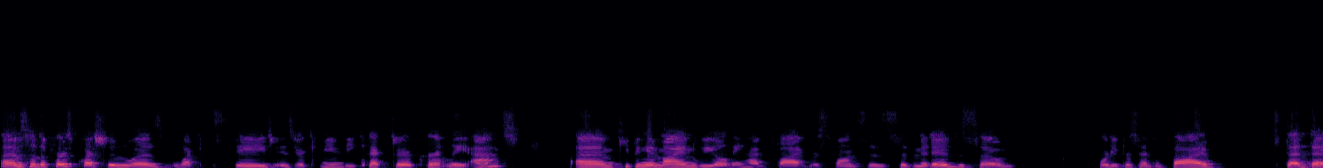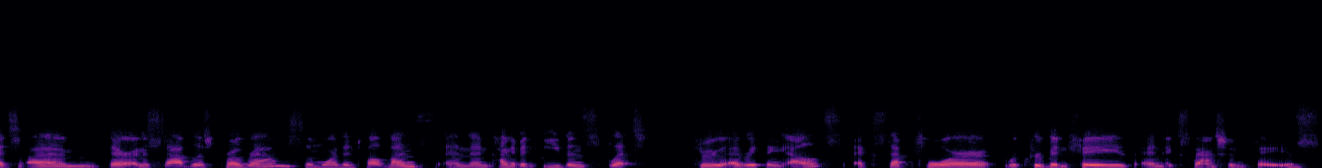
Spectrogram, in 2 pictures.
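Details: Adult woman speaking; normal voice.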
